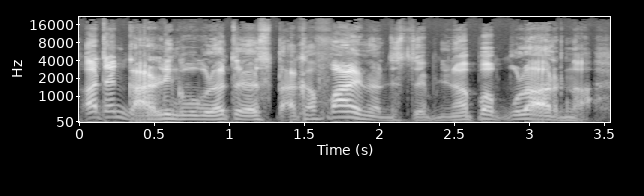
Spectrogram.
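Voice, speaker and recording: A man's voice: on the high side, very animated, a little fast, bright, forceful tone, no echo, studio quality, voice pushed up, heavily acted. A man voicing a playful uncle who asks quiz questions and cracks corny jokes. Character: joking uncle posing quiz riddles.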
